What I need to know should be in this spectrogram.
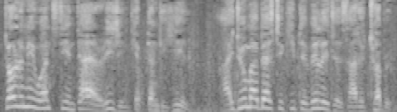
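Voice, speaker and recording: A man's voice: fairly high pitch, big pitch swings, fast talker, creaky, darkish tone, slight background noise. A male actor playing a beleaguered Egyptian villager and loyal friend in a video game, speaking earnestly and expressively. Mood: weary, grave. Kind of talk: dramatic video game acting.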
